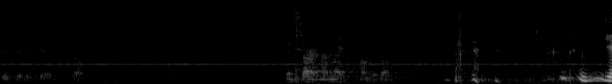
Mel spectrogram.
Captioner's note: laughs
